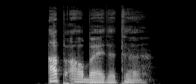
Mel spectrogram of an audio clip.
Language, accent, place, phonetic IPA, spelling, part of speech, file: German, Germany, Berlin, [ˈapˌʔaʁbaɪ̯tətə], abarbeitete, verb, De-abarbeitete.ogg
- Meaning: inflection of abarbeiten: 1. first/third-person singular dependent preterite 2. first/third-person singular dependent subjunctive II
